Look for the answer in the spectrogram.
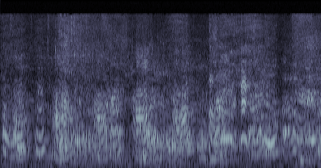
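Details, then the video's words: Large group of sea lions resting on the docks in Westport, Washington, calling loudly together: overlapping gargling, harmonic barks and groans rising and falling in a dense, continuous chorus. "Sea Lion Party"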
